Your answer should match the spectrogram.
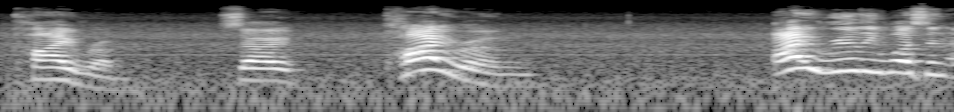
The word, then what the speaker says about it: Kyurem: apprenticed I am because it's kyu that's why I pronounced it as Chiron and it's got r.e.m at the end of his name kyurem so Chiron I really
